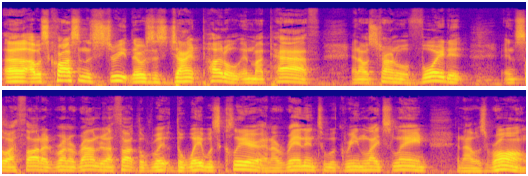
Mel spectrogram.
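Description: A man's fairly quick speech with an American accent, medium pitch and ordinary pitch variation, an unremarkable speaking voice. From Portland, Oregon. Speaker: stand-up comedian. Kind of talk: stand-up. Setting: stage with audience.

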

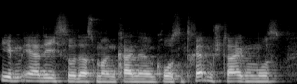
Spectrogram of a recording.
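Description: At a moderate pace and with fairly even intonation, a man talks in an unremarkable speaking voice pitched fairly high. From Westphalia, Germany (near Paderborn). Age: 30s. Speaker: local councillor and electrical engineer. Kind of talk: interview.

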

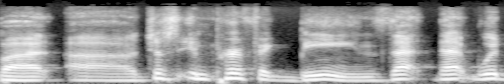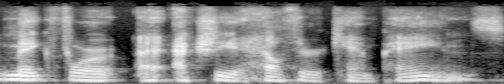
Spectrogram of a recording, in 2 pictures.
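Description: The voice, somewhat breathy, speaks with an American accent at a fairly slow pace with hardly any pauses. Pitch varies in an ordinary way against a quiet background. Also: man, medium pitch for a man. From California. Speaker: podcast host. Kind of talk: casual political discussion.

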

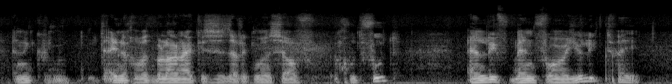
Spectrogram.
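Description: A man with a very deep, low pitch, ordinary pitch variation, a fairly slow pace and long, frequent pauses. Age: 40s. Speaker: DJ and music producer. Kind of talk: casual chat. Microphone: poorer sound quality.

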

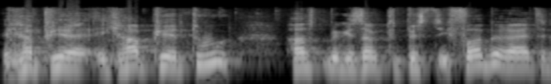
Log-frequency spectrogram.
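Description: Quite quickly, a man talks in a dark, mellow tone. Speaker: podcast host. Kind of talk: casual chat.

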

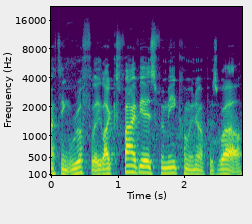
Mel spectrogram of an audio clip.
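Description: This is a man speaking with a Sheffield accent. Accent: Sheffield northern English. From Sheffield, northern England. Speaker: podcast host, guitarist. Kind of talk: casual interview chat.

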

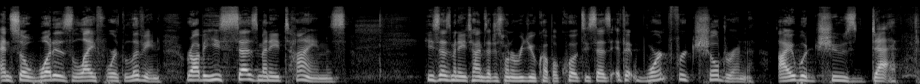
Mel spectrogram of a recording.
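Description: A woman with a normal speaking voice talks at a fairly quick pace with ordinary pitch variation and very even loudness, on a very clean recording with a silent background. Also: fairly low pitch for a woman. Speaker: podcast host. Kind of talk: casual discussion podcast.

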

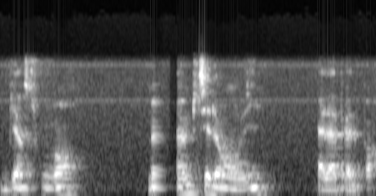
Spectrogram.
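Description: His pitch rises and falls over a very wide range. The man's voice is somewhat breathy. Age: 20s. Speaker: personal trainer. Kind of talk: podcast interview. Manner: hesitant, many fillers.

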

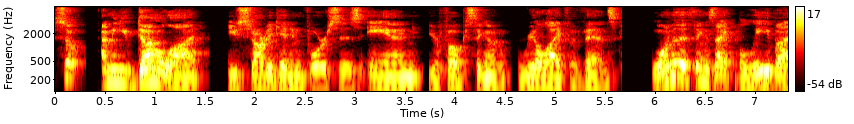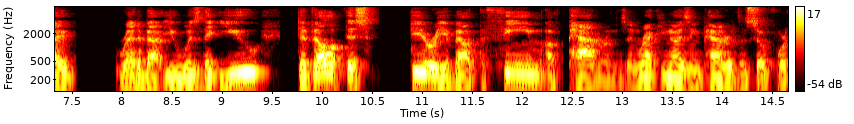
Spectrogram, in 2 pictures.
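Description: Here is a man with an ordinary speaking voice. He talks at a moderate pace with ordinary pitch variation. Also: medium pitch for a man. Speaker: podcast host. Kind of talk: interview, conversational.

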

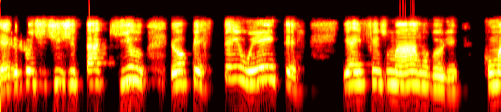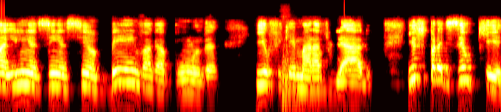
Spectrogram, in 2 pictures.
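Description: Lively intonation marks this man's high-pitched speech. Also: moderate pace. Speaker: playwright. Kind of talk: casual chat.

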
